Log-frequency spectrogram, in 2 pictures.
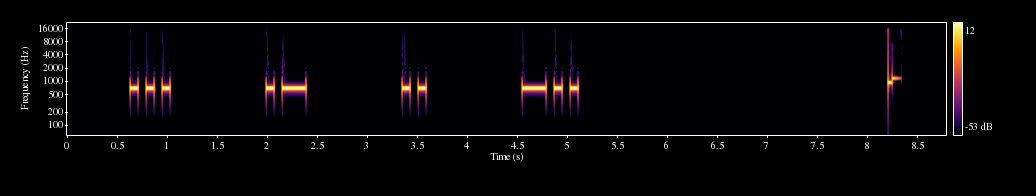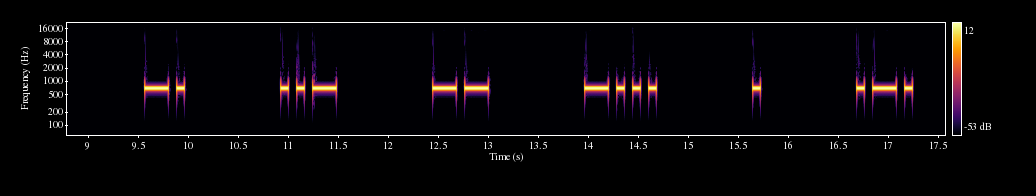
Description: Morse code, heard as a keyed tone, about 15 wpm, spaced as for 7 wpm, 700 Hz. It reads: SAID NUMBER
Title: 4x Character Spacing - Top 100 Words - 15wpm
